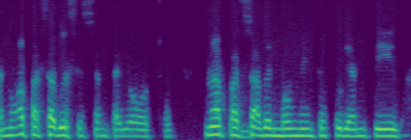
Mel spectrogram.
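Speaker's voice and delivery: ordinary talk, nothing marked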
